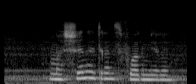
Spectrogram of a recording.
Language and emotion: Russian, neutral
